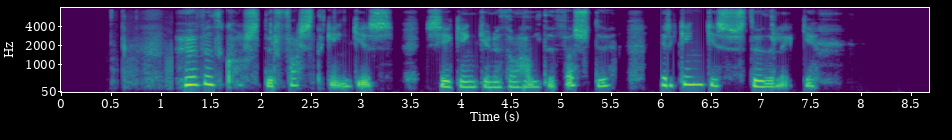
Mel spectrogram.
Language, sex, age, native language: Icelandic, female, 18-19, Icelandic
